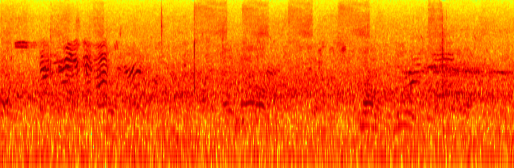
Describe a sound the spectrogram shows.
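A crowd murmurs faintly far off outdoors.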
